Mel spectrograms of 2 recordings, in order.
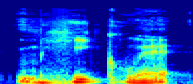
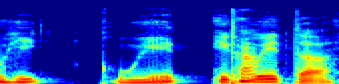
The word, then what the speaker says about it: Higuita: Und ja, also Simon Yates vor Sergio Higuita, den kennt man euch. Wie spricht man das aus? Sergio Higuita.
